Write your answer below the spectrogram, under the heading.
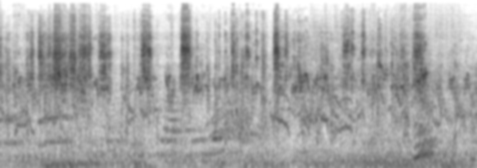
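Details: Happy budgerigars in an Australian budgie aviary colony, chattering together: dense, overlapping, harsh high chirps and scratchy squawks in quick bursts roughly every half second, with no other clear sounds.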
